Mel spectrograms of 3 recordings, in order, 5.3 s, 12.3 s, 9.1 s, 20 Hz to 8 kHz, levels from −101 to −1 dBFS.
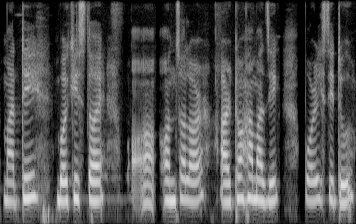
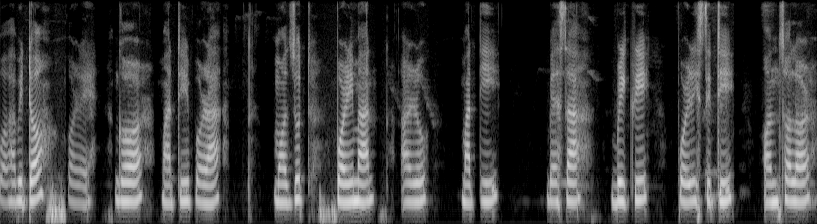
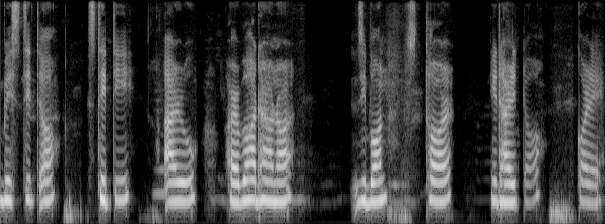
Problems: none marked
